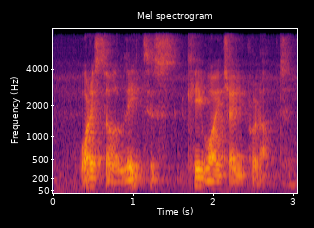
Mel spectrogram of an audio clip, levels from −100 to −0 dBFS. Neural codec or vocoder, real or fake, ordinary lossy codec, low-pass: vocoder, 22.05 kHz, 80 mel bands, WaveNeXt; fake; none; 7.2 kHz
